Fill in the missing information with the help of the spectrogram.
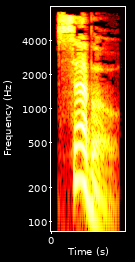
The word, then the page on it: sabot: British English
